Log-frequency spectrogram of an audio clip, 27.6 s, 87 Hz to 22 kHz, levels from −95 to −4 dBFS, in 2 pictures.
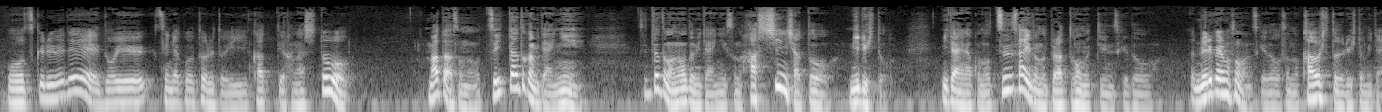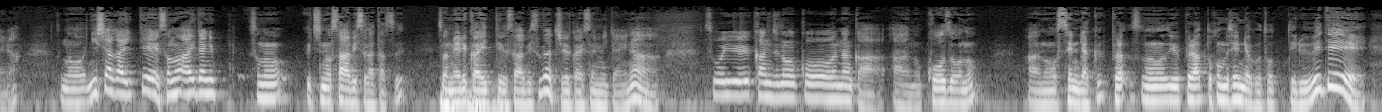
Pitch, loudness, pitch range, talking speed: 130 Hz, -18 LUFS, 120-165 Hz, 450 characters per minute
